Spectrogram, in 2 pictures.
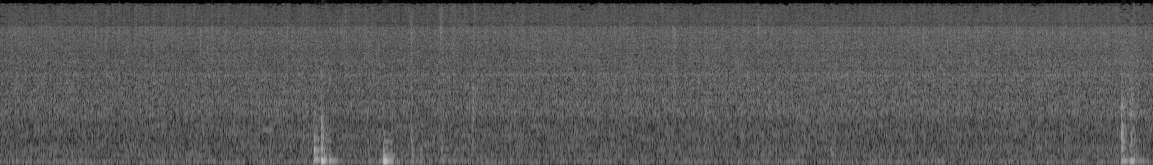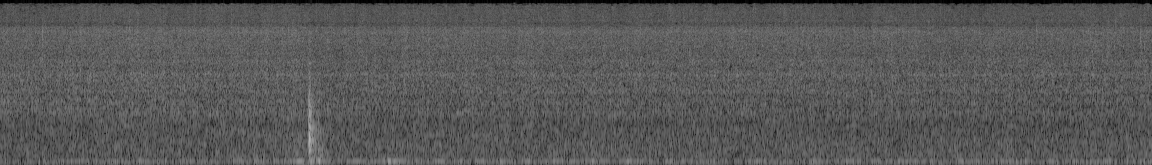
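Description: Salmon steaks sizzling steadily in a frying pan. A few short thumps break in: two about four seconds in, one near the middle and one a few seconds later.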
